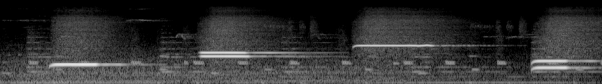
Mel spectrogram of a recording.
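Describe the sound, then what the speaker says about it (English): Four separate steam engine whistles from a Thomas & Friends PC game, each a steady tone lasting about half a second and sounding one after another over a soft background hum. "Listen to the whistles and find one like Percy's."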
